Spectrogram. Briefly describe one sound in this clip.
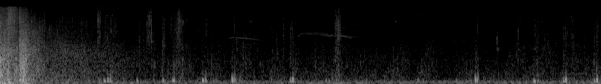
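Footsteps thud quickly on grass and paving.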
